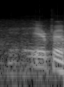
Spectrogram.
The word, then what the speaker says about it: Herpa: made by here but airplane by the way h-e-r-p-a that's how you pronounce that and uh they're a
